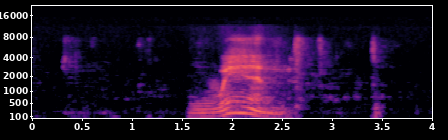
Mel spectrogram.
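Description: A man's voice saying one drawn-out word with a rise and fall in pitch, about one and a half seconds in, followed by a few faint clicks and a short soft knock.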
